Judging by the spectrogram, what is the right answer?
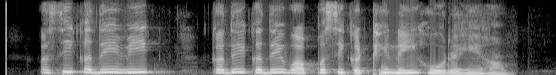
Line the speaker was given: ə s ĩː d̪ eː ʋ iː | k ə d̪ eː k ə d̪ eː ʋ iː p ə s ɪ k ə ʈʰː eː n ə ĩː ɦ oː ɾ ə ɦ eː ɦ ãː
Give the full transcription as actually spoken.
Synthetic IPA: ə s ĩː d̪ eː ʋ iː | k ə d̪ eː k ə d̪ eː ʋ aː p ə s ɪ k ə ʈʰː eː n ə ĩː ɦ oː ɾ ə ɦ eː ɦ ãː

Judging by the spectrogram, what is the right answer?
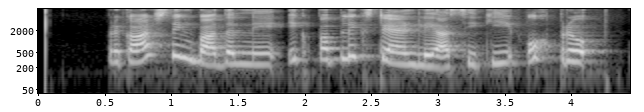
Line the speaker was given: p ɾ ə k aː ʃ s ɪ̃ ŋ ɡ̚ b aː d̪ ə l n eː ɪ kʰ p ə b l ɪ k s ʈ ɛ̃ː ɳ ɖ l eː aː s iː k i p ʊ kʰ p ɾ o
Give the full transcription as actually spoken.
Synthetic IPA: p ɾ ə k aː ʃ s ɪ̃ ŋ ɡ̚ b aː d̪ ə l n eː ɪ k p ə b l ɪ k s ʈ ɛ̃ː ɳ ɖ l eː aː s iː k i ʊ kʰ p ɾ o

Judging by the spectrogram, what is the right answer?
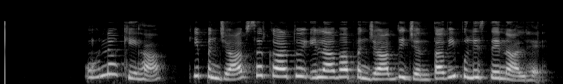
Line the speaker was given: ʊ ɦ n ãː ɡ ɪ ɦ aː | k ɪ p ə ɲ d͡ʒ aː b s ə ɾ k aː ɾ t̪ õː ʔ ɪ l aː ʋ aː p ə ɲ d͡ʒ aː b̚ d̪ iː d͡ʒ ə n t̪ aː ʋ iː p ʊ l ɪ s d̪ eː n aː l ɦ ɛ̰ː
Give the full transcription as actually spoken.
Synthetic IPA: ʊ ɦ n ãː k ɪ ɦ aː | k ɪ p ə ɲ d͡ʒ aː b s ə ɾ k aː ɾ t̪ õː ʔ ɪ l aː ʋ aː p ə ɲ d͡ʒ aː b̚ d̪ iː d͡ʒ ə n t̪ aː ʋ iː p ʊ l ɪ s d̪ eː n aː l ɦ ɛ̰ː

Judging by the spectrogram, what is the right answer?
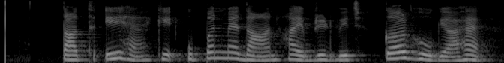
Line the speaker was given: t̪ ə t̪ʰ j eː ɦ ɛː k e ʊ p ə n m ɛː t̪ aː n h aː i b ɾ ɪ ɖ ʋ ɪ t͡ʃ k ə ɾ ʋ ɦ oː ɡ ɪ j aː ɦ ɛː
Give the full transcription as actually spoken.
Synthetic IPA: t̪ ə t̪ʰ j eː ɦ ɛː k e ʊ p ə n m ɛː d̪ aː n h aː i b ɾ ɪ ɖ ʋ ɪ t͡ʃ k ə ɾ ʋ ɦ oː ɡ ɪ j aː ɦ ɛː

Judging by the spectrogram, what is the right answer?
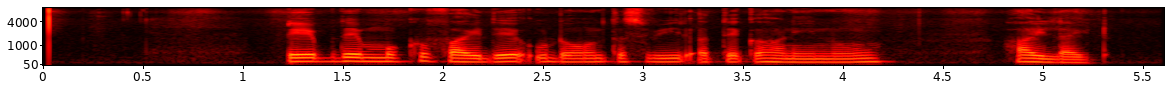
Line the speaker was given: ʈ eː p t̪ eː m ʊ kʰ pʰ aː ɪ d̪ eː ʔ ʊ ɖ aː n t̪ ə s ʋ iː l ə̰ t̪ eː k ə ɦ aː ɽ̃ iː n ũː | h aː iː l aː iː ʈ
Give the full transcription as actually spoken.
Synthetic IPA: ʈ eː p d̪ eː m ʊ kʰ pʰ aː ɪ d̪ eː ʔ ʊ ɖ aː n t̪ ə s ʋ iː ɾ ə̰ t̪ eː k ə ɦ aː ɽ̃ iː n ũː | h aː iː l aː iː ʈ

